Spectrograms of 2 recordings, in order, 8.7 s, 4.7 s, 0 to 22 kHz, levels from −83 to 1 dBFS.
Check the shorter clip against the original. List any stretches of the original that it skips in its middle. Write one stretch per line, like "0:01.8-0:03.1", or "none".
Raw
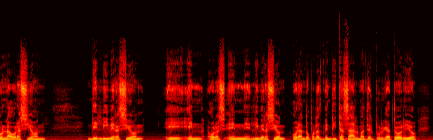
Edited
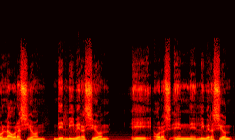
0:01.0-0:01.7
0:03.7-0:04.1

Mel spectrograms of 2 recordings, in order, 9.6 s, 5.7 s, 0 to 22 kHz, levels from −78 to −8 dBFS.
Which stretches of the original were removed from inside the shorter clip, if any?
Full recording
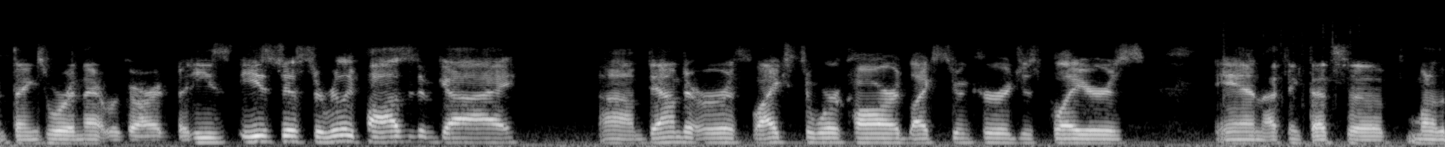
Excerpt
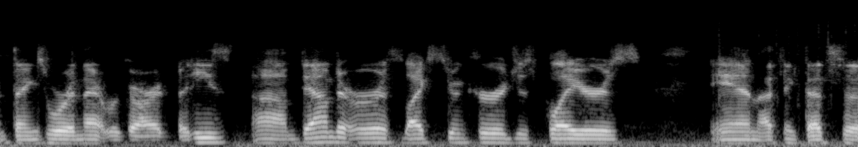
0:01.5-0:03.9
0:05.0-0:06.0

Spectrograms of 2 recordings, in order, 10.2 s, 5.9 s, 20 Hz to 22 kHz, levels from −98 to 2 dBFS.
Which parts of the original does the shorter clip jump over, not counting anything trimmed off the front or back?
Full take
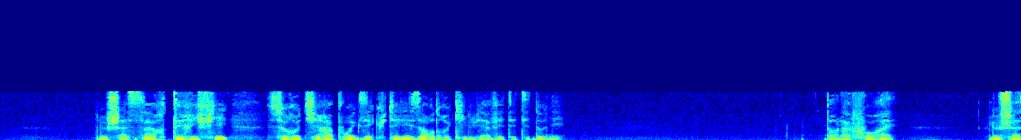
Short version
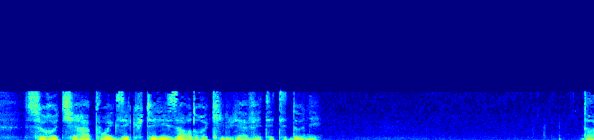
none

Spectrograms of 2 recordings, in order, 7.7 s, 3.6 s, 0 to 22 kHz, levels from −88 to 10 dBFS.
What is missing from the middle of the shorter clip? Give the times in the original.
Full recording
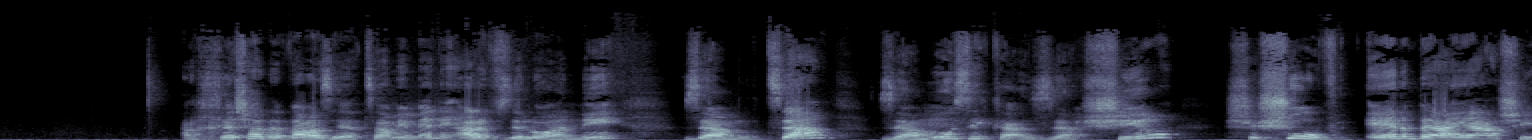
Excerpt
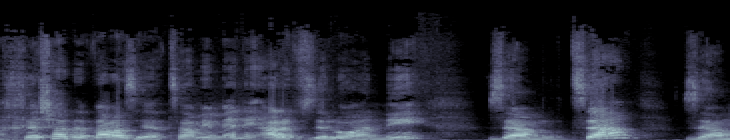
none

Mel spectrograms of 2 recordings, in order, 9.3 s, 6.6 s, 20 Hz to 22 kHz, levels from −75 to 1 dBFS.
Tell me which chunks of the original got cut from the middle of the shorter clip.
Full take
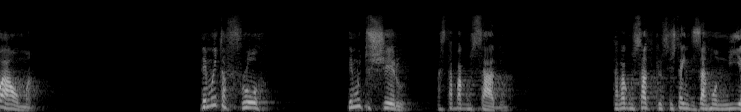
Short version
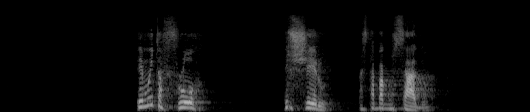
0:04.4-0:04.5

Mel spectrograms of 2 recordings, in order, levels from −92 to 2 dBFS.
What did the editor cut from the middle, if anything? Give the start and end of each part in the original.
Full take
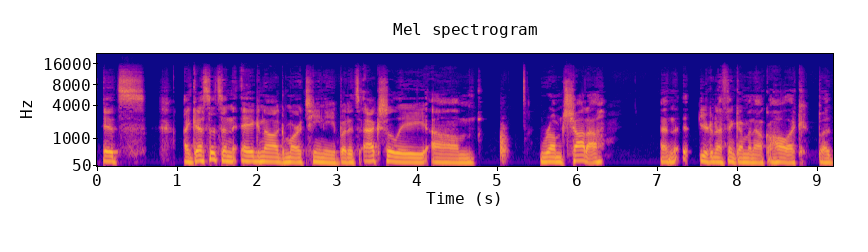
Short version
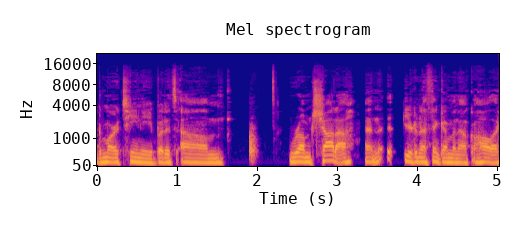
0:03.3-0:04.2
0:06.4-0:07.0

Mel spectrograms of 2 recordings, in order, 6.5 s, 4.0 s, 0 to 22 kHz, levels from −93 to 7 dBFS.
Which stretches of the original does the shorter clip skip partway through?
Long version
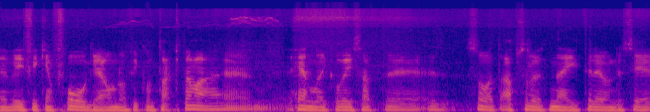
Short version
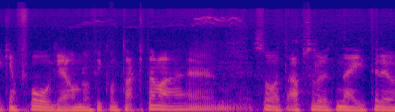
0:02.9-0:04.6

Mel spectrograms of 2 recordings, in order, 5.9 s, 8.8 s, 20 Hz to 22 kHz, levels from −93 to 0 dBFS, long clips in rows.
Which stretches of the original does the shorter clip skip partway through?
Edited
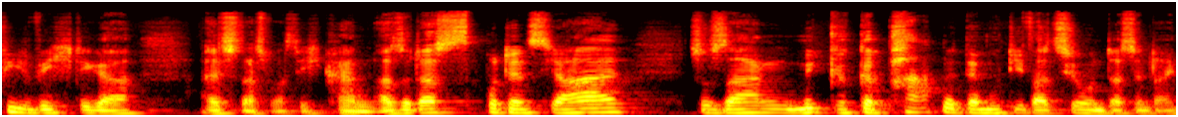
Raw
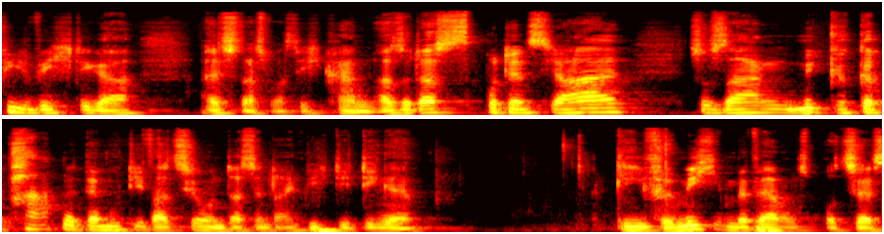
none

